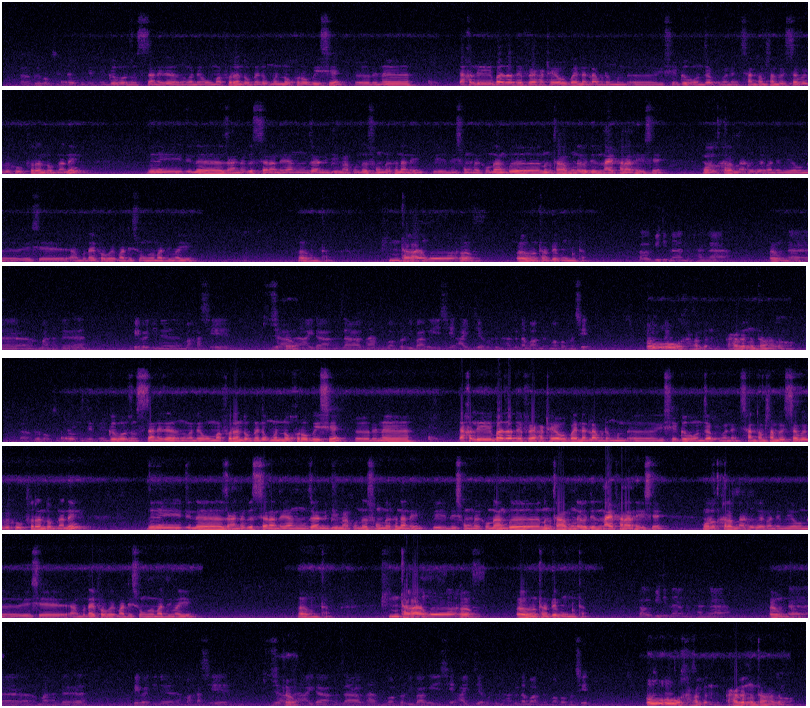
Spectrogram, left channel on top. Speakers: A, in the centre; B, on the right.
A: गोबाव जायो
B: औ दिनै गोबावजोंसो जानाय जादों माने अमा फोरानदों
A: औ
B: फाबनाय दंमोन न'खरावबो एसे ओरैनो दाखालि बाजारनिफ्राय हाथायाव बायनानै लाबोदोंमोन एसे गोबावनो जाबाय माने सानथाम सान्रै हिसाबै बेखौ फोरानदबनानै दिेरै बिदिनो जानो गोसो जानानै आं जोंनि बिमाखौनो संनो होनानै बिनि संनायखौ खौनो आंबो नोंथाङा बुंनाय बायदि नायफानानै एसे
A: औ
B: मदद खालामना
A: औ
B: होबाय माने द बेयावनो एसे आंबो नायफाबाय मादि सङो मादि मायो
A: <inaudible>
B: औ नोंथां नोंथाङा आंनो औ औ नोंथां दे बुं नोंथां
A: औ बिदिब्ला नोंथाङा
B: औ नोंथां
A: ओ मा होनो बेबायदिनो माखासे जाग्रा
B: औ
A: आयदा जाग्रा मुवा फोरनि बागै एसे आइडियाफोर होनो हागोन नामा आंनो माबा मोनसे फोरोंनायखौ
B: औ औ हागोन हागोन नोंथां हागोन
A: अ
